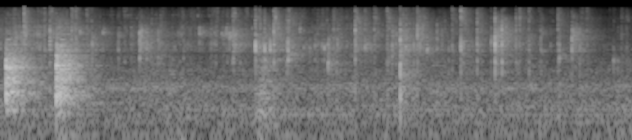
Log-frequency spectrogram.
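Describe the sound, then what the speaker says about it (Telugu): Masala spices sizzle and crackle as they hit hot oil in a pan for chana biryani, with a loud burst at the start and then steady close frying hiss broken by stirring clatter. "ఇదిగోండి, మసాలాలన్నీ వేసేస్తున్నా."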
